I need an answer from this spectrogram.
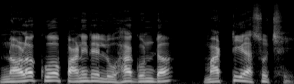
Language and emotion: Odia, neutral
